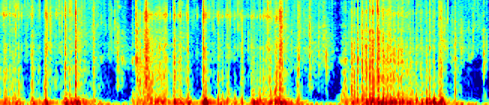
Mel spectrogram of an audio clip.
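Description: A utility knife blade scrapes across a solid, partly carved oval pink bar of soap, cutting off crumbly shavings. The scraping comes in rough, crunchy bursts with a low, dull body and a bright, crackly edge, separated by brief quiet gaps.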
